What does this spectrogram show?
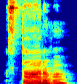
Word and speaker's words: старого: Il y a une bizarrerie orthographique qui concerne les terminaisons du génitif, on écrit starogo, mais on prononce Старого. le g se prononce v.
